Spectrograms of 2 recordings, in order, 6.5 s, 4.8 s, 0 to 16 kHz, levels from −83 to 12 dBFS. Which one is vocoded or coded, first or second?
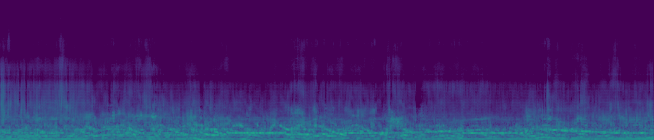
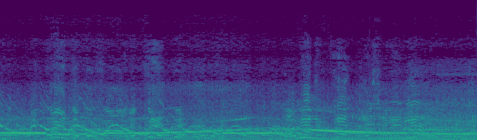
first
